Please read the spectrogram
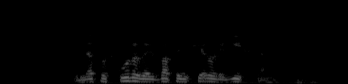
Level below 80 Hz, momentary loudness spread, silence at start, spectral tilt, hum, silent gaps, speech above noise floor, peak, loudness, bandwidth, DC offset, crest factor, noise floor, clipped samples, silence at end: -78 dBFS; 19 LU; 0.75 s; -7 dB/octave; none; none; 25 dB; -36 dBFS; -52 LUFS; 11.5 kHz; under 0.1%; 18 dB; -77 dBFS; under 0.1%; 0.3 s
